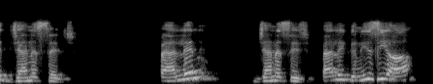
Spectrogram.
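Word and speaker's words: palingenesia: लफ्ज है पिलिग्नेसिया। ये ग्रीक का वर्ड है। मैं दोबारा इसके स्पेलिंग भी आपको इंग्लिश में बता देता हूं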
